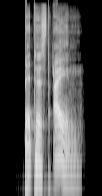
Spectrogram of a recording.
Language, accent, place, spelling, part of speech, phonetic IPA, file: German, Germany, Berlin, bettest ein, verb, [ˌbɛtəst ˈaɪ̯n], De-bettest ein.ogg
- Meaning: inflection of einbetten: 1. second-person singular present 2. second-person singular subjunctive I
